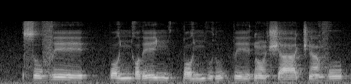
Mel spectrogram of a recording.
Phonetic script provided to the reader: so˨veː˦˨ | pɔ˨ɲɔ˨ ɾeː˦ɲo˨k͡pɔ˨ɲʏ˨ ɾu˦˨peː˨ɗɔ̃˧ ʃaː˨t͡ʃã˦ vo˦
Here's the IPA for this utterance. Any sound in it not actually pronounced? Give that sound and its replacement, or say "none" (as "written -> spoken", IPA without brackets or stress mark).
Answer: ʏ˨ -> u˨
